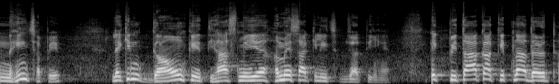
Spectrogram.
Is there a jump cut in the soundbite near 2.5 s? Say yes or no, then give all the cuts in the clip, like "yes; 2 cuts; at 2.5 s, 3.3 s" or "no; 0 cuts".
no; 1 cut; at 4.3 s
